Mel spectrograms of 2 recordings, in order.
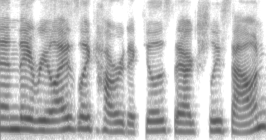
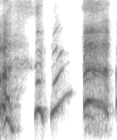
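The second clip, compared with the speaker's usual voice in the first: real high, squeaky burst of laughter; laughing burst. Real, not acted. Caught laughing at her own bad example, high squeaky giggle.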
